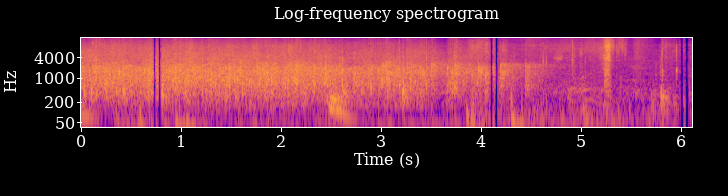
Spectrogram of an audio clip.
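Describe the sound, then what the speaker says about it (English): Dense audience applause for a speaker at a boat racing talk, a full wash of clapping that holds steady and then thins out toward the end, with a few voices underneath. "So just give him a round of applause for all he's done for the sport, Ron Jones."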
